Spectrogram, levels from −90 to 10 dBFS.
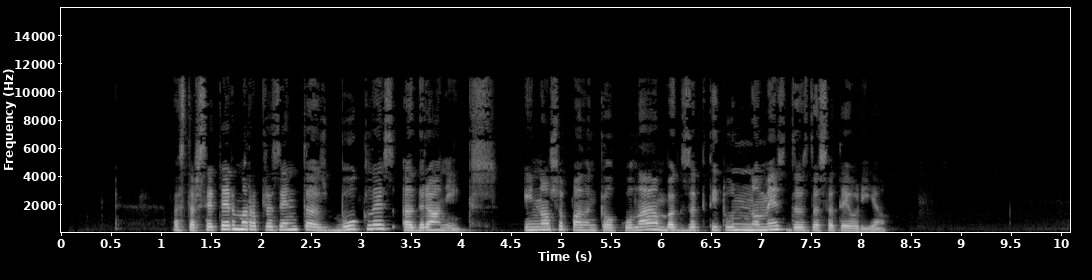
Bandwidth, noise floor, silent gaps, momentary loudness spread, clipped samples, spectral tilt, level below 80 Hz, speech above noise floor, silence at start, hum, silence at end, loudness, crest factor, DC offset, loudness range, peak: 11.5 kHz; -75 dBFS; none; 12 LU; under 0.1%; -6.5 dB/octave; -74 dBFS; 54 dB; 1.15 s; none; 1.85 s; -21 LUFS; 18 dB; under 0.1%; 4 LU; -4 dBFS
